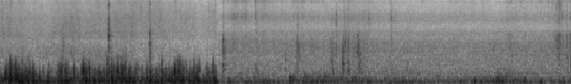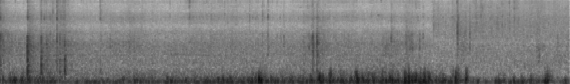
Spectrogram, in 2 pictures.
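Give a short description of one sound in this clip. A four-wheel drive creeps slowly along a dirt track, its engine running low.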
